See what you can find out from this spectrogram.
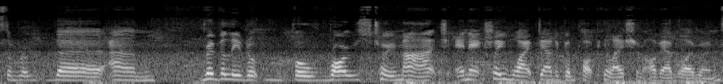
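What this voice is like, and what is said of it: New Zealand accent. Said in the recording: “Do you have lessons to teach me how to talk like you guys talk? Because I love your accent. ... Kiwis”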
